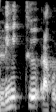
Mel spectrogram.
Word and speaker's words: lim: 그리고 우리는 이 문장을 수학적 기호로 쓰기로 약속을 했는데, 어떻게 쓰기로 약속을 했냐면 lim이라고 일단 적습니다. lim. 그리고 읽을 때는 limit라고 읽어요. 알겠죠?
